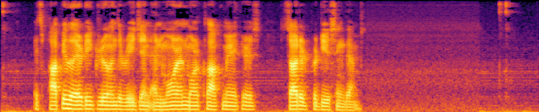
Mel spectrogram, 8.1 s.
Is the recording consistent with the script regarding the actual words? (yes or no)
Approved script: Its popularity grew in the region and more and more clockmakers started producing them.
yes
